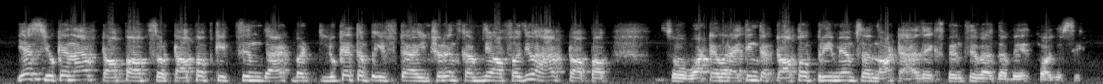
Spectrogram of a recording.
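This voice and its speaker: Amid noticeable background noise, a high-pitched man talks at a fairly quick pace with very even loudness and ordinary pitch variation. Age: 60s. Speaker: senior living speaker. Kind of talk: Q&A after a talk.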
